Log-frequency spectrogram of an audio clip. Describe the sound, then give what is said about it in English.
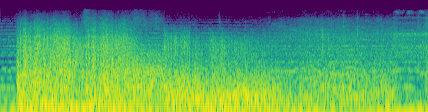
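A Hercules transport aircraft crashes into the desert with its engine running and explodes, making a long, deep, loud roaring rumble that holds steady for several seconds before easing slightly at the end. “heads steeply downwards and crashes straight into the desert with its engine still running normally. It is buried deep in the earth. Then it explodes in a ball of flame.”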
